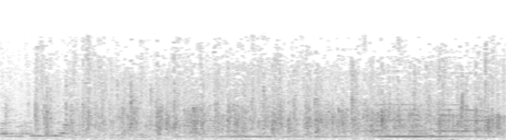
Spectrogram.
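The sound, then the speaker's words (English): A crowd claps for Jesus steadily for several seconds, a dense, even wash of many hands at a fairly constant loudness, with faint voices and a few cheers mixed in beneath. “Clap for Jesus.”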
